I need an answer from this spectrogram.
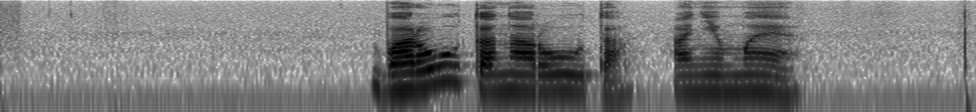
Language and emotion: Russian, neutral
